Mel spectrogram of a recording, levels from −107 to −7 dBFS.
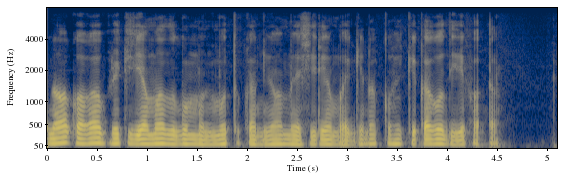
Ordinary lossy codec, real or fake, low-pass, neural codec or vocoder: none; fake; 7.2 kHz; codec, 16 kHz, 4 kbps, FunCodec, trained on Chinese and English, 50 frames a second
